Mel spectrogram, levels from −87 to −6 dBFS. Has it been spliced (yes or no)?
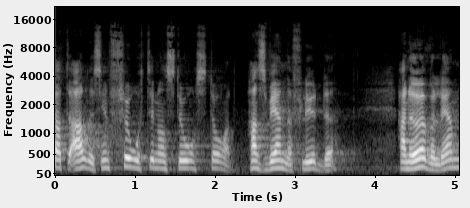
yes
